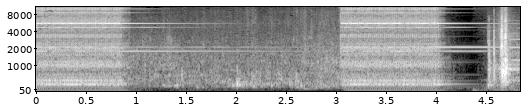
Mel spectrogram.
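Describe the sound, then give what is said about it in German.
Two long ringback tones from an outgoing phone call, each steady buzzing ring lasting about a second with a pause between, followed by a brief click as the line picks up. “So, wir rufen ihn mal an.”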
